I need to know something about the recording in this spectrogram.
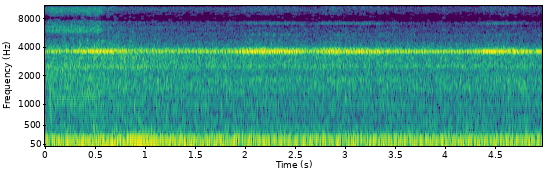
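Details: Long-sitting Renault LeCar (Renault 5), just restarted after new spark plugs, choke on: steady high-pitched screech over a low, even idle. The accessory belts are squealing.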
